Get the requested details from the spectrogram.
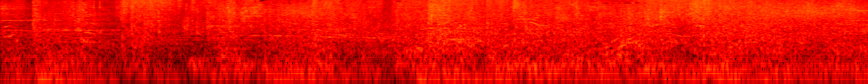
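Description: Spell effects whoosh and crackle in a fast fantasy battle.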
